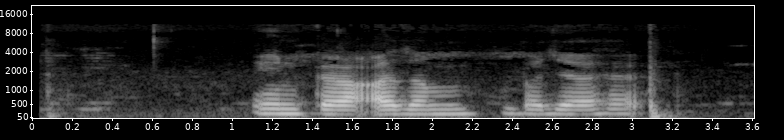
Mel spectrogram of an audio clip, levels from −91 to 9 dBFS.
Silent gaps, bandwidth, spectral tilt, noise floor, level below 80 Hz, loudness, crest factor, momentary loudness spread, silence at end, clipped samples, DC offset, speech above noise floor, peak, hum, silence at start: none; 10.5 kHz; -8.5 dB/octave; -52 dBFS; -42 dBFS; -19 LUFS; 20 dB; 12 LU; 0.4 s; under 0.1%; under 0.1%; 34 dB; 0 dBFS; none; 0.05 s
